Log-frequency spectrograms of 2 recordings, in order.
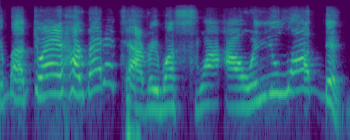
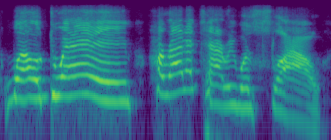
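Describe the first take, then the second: First: Put-on high, quavery old-grandma voice, much higher. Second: High mock-whiny voice, much higher and louder; mocking everyone. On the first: Host teasing his co-host as an old grandma, high voice. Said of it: "You just made yourself sound like an old grandma". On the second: Host mimicking people who call Hereditary slow, high mock voice. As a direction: parrot the crowd's objection in a put-on high voice.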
